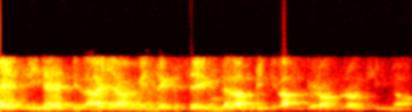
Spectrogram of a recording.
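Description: A man talks with audible room echo. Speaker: Islamic cleric teaching Quran exegesis. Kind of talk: religious lecture.

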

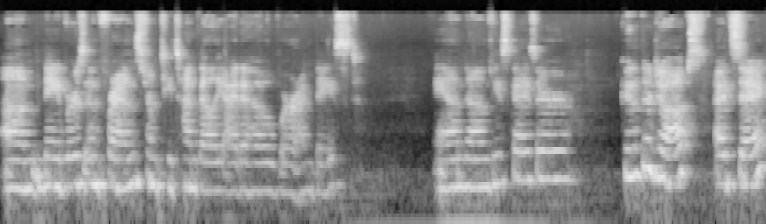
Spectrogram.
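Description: A woman with an American accent talks in an ordinary speaking voice at a fairly slow pace. Her pitch is fairly high, with ordinary pitch variation. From Minnesota / St. Louis, US Midwest. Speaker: podcast host. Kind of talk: casual interview chat.

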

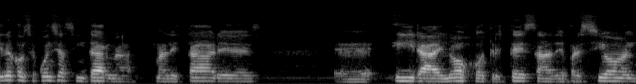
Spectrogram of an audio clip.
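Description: A man's bright, sharp tone. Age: 30s. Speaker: guest sharing life story. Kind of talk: life story interview. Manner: halting.

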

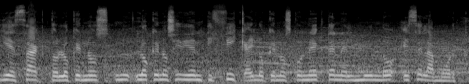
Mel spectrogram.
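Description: A woman's medium-pitched voice at a moderate pace, with audible room echo and noticeable background noise. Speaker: podcast host. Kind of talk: podcast introduction; interview. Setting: hotel restaurant.

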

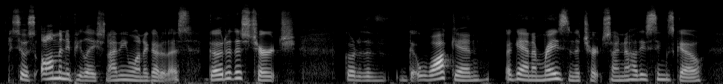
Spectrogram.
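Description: At a very fast pace, a woman with a Californian accent speaks at a medium pitch with ordinary pitch variation, in a very clean recording with a silent background and a dry, close sound with no echo. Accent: Californian American. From US, Central Valley California. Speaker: podcast co-host. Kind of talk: casual chat. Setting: home basement.

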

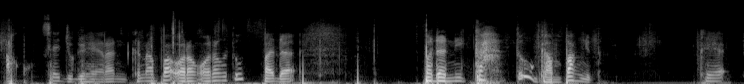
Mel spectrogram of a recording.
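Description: At a fairly slow pace, a man with a fairly high-pitched voice speaks with long, frequent pauses and big swings in loudness. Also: lively intonation. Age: 20s. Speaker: podcast host. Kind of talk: casual solo monologue. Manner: halting.

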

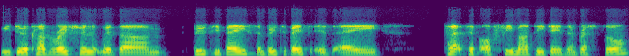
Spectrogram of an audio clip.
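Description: A woman with a West Country accent at a medium pitch, a fairly quick pace, long, frequent pauses and monotone, flat intonation. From Wiltshire, England. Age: 30s. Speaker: LGBT community worker and co-founder of a social space. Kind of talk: casual interview chat.

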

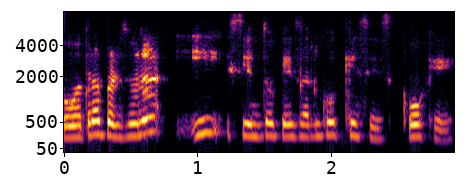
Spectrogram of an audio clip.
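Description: Here a woman speaks in a normal speaking voice. Her pitch is fairly high, with ordinary pitch variation. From Nicaragua. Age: 20s. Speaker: university student. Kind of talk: casual chat.

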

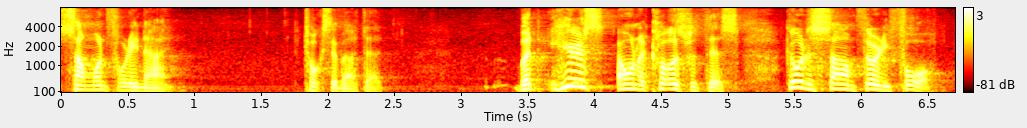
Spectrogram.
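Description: A man with fairly high pitch and a bright, sharp tone, vocal fry, very wide pitch swings, a fairly slow pace and long, frequent pauses. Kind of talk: sermon. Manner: animated, call-and-response preaching, exhorting the congregation to shout praise.

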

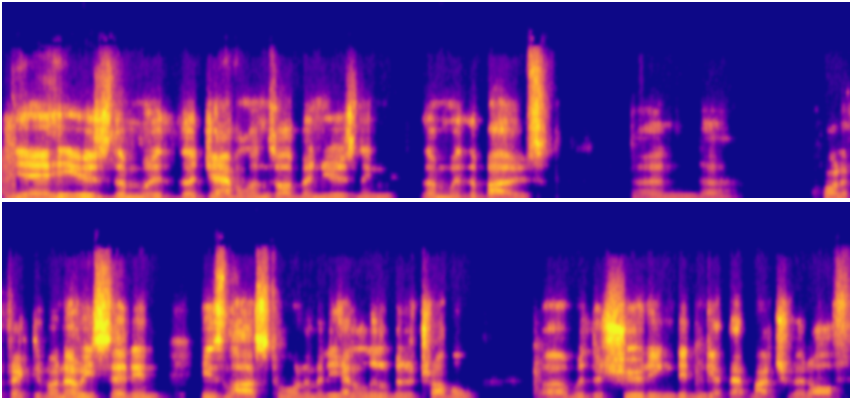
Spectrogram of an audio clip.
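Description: At a moderate pace, a man with an Australian accent speaks at a medium pitch with fairly even intonation. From Sydney, Australia. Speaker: tabletop wargame champion. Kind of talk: casual chat.

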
